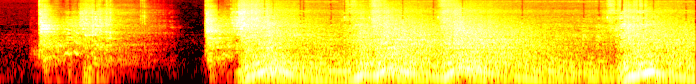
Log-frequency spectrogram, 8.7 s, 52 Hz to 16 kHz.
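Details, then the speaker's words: 1985 Chevrolet C30 gas-swapped engine after idle mixture screws adjusted and plug wires moved: crank and catch, then a lumpy idle surging and sagging about every second, smoking, after idling and revving well before; rough idle, cause unknown. "We went from idling really, really good, revving up really, really good, to it won't idle."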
